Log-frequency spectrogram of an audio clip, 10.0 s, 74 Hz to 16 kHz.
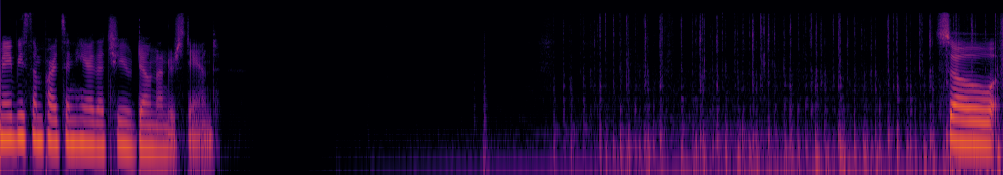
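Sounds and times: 
speech: 0.0s - 2.3s, 9.4s - 10.0s
typing on a computer keyboard: 5.5s - 10.0s.

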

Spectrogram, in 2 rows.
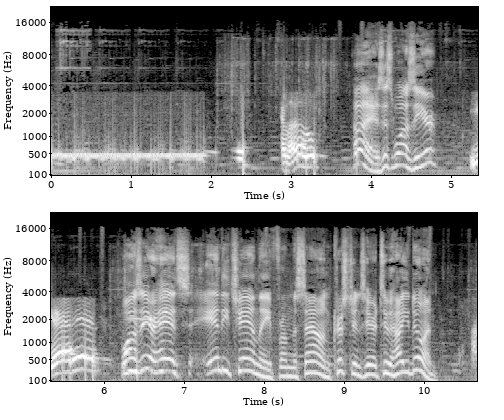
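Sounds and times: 
telephone line tone: 0.0s - 2.1s
speech: 2.4s - 10.6s.

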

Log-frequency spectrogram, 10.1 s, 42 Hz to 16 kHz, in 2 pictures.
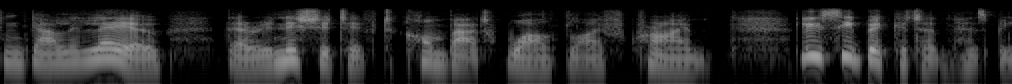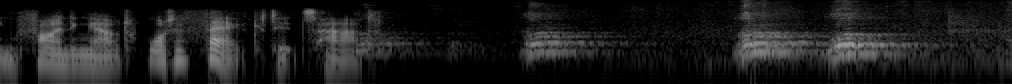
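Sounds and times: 
speech: 0.0s - 7.1s
police dogs barking in kennels at a rural crime police headquarters near Lincoln: 6.8s - 9.8s.

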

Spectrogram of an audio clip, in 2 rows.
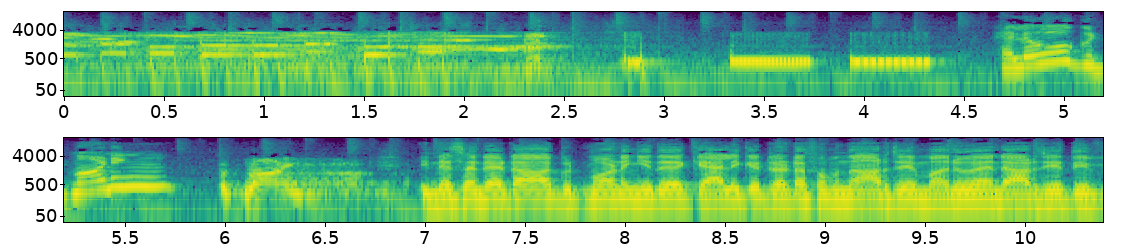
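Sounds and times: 
brief telephone beeps: 0.0s - 4.4s
quick electronic telephone melody on an outgoing call: 0.0s - 4.4s
speech: 4.7s - 10.3s.

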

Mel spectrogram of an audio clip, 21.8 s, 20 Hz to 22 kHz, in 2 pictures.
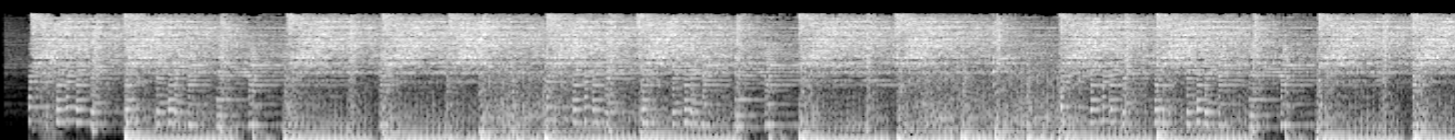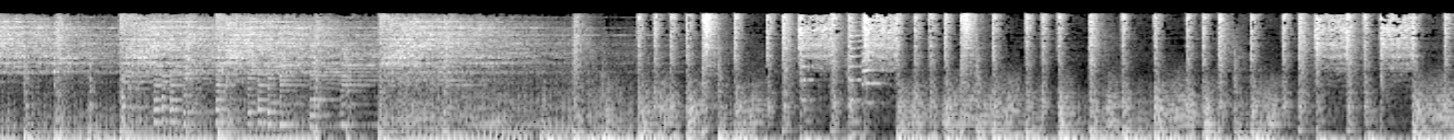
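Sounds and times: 
virtual sitar in latin funk Indian fusion: 0.2s - 10.9s, 11.8s - 15.4s
virtual brass in latin funk Indian fusion: 0.2s - 20.8s, 21.4s - 21.8s.

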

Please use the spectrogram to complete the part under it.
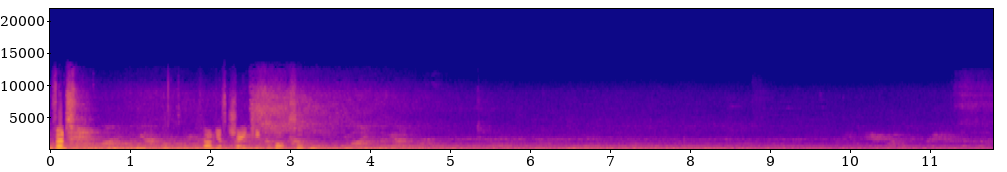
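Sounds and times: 
speech: 0.0s - 0.6s, 1.9s - 3.5s
indistinct voices: 0.0s - 6.4s
train rumbling and hissing at a station platform: 0.0s - 11.7s.

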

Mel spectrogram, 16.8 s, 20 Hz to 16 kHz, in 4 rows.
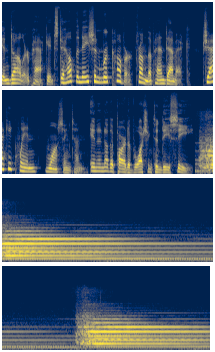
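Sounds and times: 
speech: 0.0s - 9.0s
deep resonant cathedral bell tolling: 8.1s - 16.8s.

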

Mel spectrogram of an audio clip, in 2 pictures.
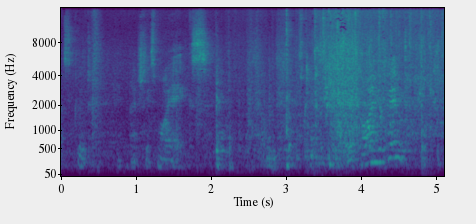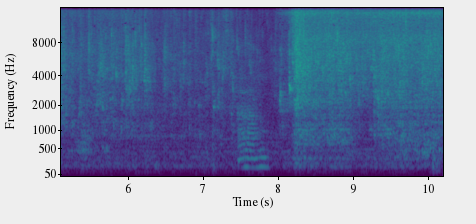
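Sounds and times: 
speech: 0.1s - 5.0s, 7.5s - 8.0s
tap water running for washing up: 3.0s - 10.2s.

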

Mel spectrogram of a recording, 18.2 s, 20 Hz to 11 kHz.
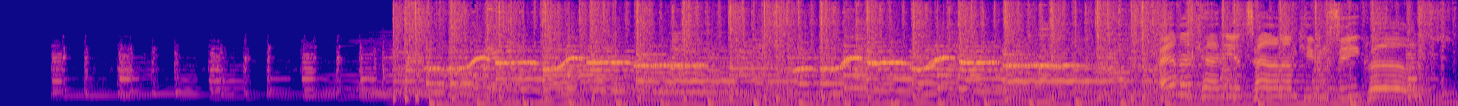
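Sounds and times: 
bright whistled melody: 4.9s - 14.7s
pop track with a thumping beat: 4.9s - 18.2s.

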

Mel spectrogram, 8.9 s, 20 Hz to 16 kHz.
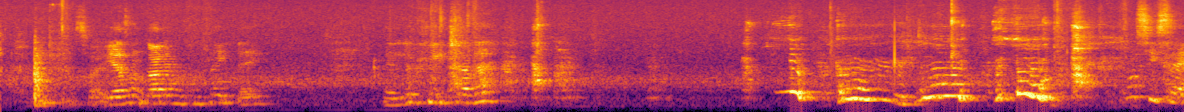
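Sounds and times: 
speech: 0.8s - 2.1s, 2.9s - 4.4s, 6.3s - 7.4s
dog whining: 5.6s - 8.4s.

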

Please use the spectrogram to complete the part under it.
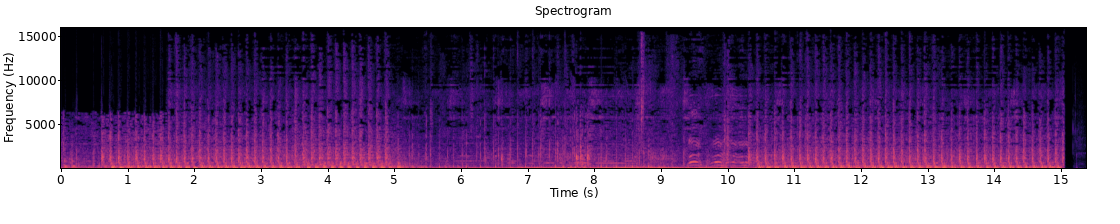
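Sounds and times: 
machine-gun fire of tracer rounds over a city from a video: 0.1s - 8.9s, 10.1s - 15.1s.

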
